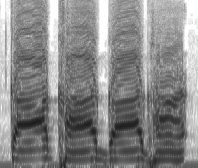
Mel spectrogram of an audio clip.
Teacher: तो देखिए, सबसे पहला उच्चारण स्थान आता है कंठ, मतलब जो कंठ से बोले जाने वाले या उच्चारित किए जाने वाले व्यंजन और स्वर है। तो कंठ से उच्चारित किए जाने वाले जो व्यंजन है वो है का वर्ग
